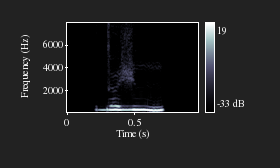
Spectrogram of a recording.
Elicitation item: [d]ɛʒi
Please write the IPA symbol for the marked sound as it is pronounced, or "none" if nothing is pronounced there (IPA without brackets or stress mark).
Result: d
